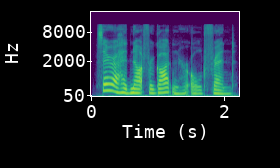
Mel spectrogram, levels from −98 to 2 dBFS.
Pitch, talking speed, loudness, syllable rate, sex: 190 Hz, 190 wpm, -17 LUFS, 4.8 syllables/s, female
